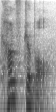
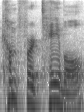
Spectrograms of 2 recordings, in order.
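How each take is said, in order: First: The middle is reduced, sounding like comfter-ble. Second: Every syllable is pronounced as it is spelled. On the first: "most native speakers say comfortable. A actually becomes an R sound. Comfter" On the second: "it looks like comfortable"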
